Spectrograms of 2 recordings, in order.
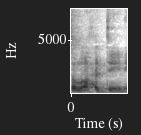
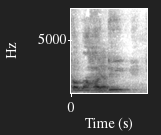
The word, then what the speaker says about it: Salahuddin: but his name is Saladin or Saladin. – Yeah, it's Salahuddin, yeah. – Salahuddin.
